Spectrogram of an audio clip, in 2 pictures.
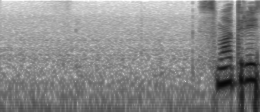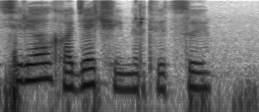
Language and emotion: Russian, sad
